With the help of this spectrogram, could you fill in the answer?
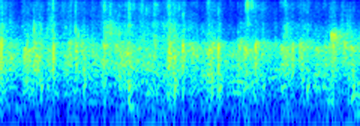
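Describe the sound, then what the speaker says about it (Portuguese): A small audience in a seminar room claps for a participant, giving dense, even applause throughout the short stretch. "Ok, palmas para ela."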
